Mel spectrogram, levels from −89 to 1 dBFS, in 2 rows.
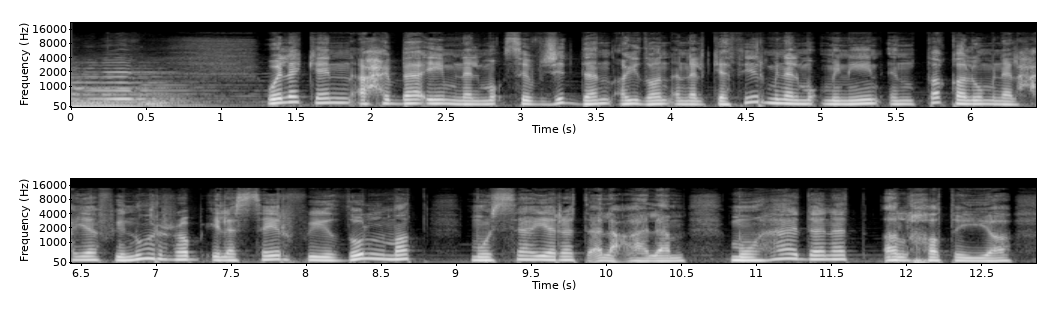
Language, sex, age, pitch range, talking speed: Arabic, male, 20-39, 145-180 Hz, 110 wpm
